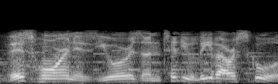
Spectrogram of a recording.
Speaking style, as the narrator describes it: his teacher said

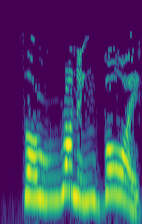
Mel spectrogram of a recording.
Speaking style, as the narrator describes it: cried the man

